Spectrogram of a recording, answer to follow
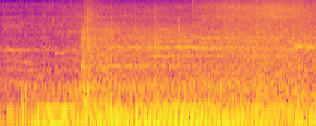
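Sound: car reversing fast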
